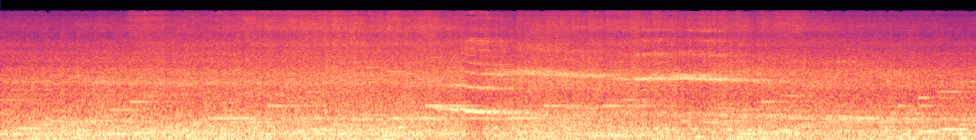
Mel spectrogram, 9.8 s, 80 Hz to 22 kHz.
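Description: JR West 683 series limited express train running into the platform and slowing, with a steady loud rumble of wheels on the rails. A squeal rises over it about halfway through and fades a few seconds later.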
